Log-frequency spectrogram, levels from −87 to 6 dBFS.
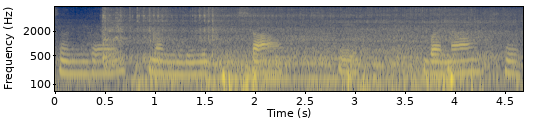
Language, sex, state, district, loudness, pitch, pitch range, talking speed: Hindi, female, Madhya Pradesh, Dhar, -18 LUFS, 180 Hz, 170-185 Hz, 75 wpm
